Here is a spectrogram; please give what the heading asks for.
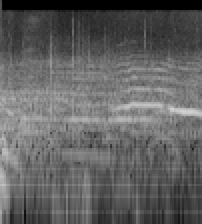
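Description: A family cheering section at a game show-style event shouts and cheers together in a loud, steady burst lasting about two seconds, with overlapping pitched yells and no clear individual words.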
